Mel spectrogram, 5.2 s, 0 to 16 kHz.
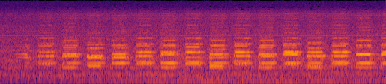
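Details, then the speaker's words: Lo8 8-track tape backup drive built from an old 8-track stereo and a SCSI tape drive, heard through the stereo's RCA outputs: regular two-tone DTMF beeps, about three a second, different codes on left and right tracks, read from tape. "encode so that's left and right stereo tracks each with a different DTMF code um doing less than four bits a piece"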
